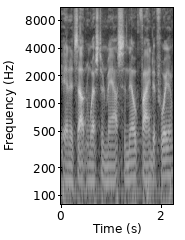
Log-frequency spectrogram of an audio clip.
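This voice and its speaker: Speaking at a very fast pace, a man with a very deep, low pitch keeps his intonation fairly even over noticeable background noise. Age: 70s. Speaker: union and community activist, son of a WWII veteran. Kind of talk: casual interview. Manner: halting, many fillers.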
